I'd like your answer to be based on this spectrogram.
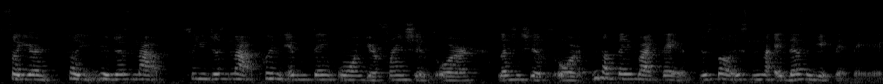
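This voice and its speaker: A woman's fairly high voice carries audible room echo. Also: fairly even intonation, moderate pace. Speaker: podcast host. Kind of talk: solo podcast monologue. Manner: halting, repeats words; casual, conversational.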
